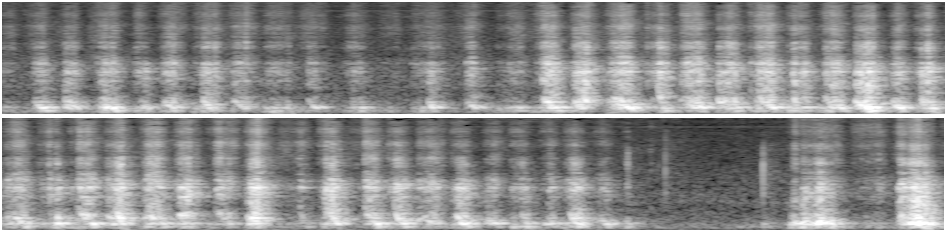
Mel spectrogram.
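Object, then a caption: Wax-coated scratch-art card scraped with a wooden stylus. A wooden stylus scrapes in fast strokes across a flat scratch-art card, a black wax coating over a colored base, working around a unicorn's legs and tail. A steady run of short, dry scratching strokes sounds with a low-mid rasp and a thin bright edge. After a brief silence near the end, a few louder final scrapes follow.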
